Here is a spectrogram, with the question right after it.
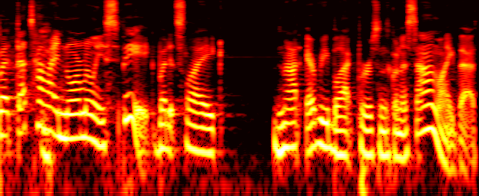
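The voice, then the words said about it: Southern California Valley Girl accent. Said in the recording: “I'm from Southern Cali. You know, I have a Valley Girl kind of twang, California.”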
